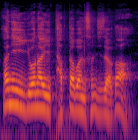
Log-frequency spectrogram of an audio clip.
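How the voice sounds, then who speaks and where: A man preaching a sermon as pastor, telling the story lively and acting out the speakers, often turning to the congregation with short questions. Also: on the high side, normal speed. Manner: acts out biblical speech in raised voice.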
